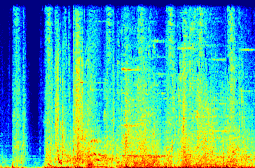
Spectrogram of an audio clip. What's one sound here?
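Video game battle effects crackle, whoosh and clash.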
